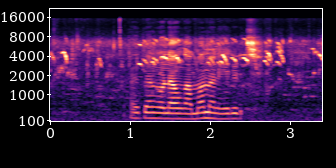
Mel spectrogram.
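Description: A hen calls out with a drawn, wavering cry.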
